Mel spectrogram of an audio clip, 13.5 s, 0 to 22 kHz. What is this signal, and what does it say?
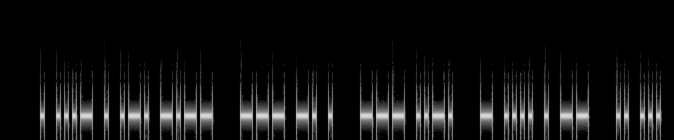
Morse code, heard as a keyed tone, about 15 wpm, 700 Hz. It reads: EVERY ONE OF THEM IS
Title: Sentences from Top 1100 Words 15wpm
